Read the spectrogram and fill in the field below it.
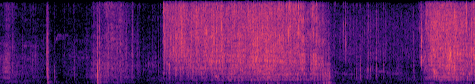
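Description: Mixing water poured into a concrete mix for resurfacing an old driveway, heard as a close, steady splashing pour in two bursts with short pauses between.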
